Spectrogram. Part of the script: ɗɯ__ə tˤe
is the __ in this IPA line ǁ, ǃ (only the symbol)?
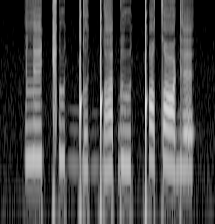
ǃ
